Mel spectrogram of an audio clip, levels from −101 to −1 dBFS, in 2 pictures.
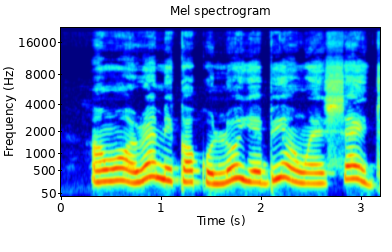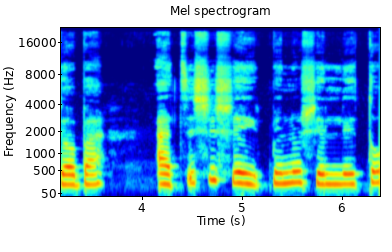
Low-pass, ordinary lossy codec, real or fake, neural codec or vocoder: none; none; real; none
